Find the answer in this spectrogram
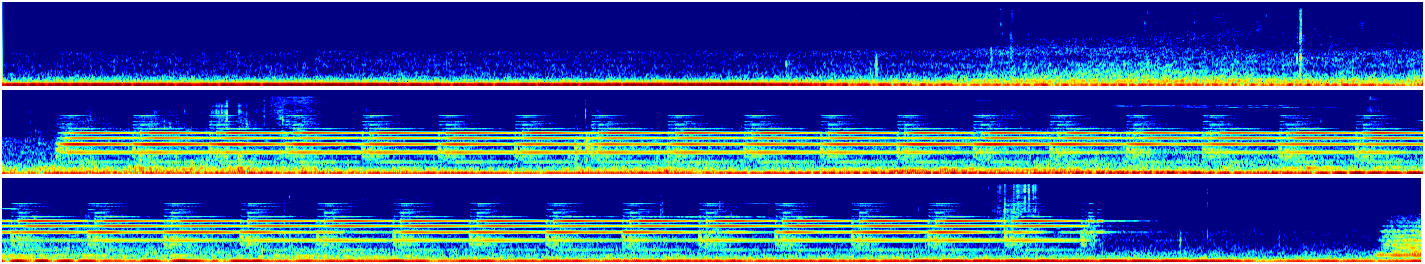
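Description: Train rumbling past with a deep, steady low rumble. About seven seconds in, a multi-chime train horn sounds one long, steady blast of about twelve seconds before cutting off.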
